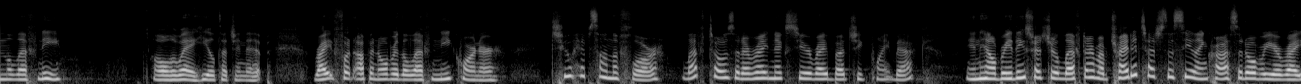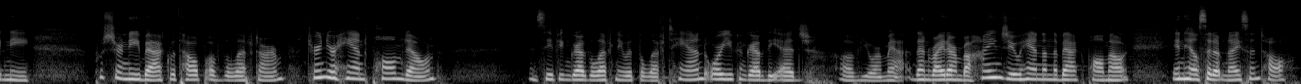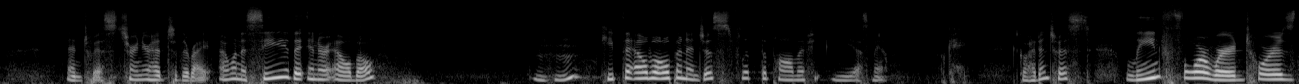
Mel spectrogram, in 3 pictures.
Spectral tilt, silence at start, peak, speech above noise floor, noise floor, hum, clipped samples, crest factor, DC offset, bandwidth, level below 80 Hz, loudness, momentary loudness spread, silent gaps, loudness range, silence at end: -7 dB/octave; 0 s; -6 dBFS; 43 dB; -65 dBFS; none; under 0.1%; 16 dB; under 0.1%; 13.5 kHz; -50 dBFS; -22 LUFS; 14 LU; none; 8 LU; 0.05 s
